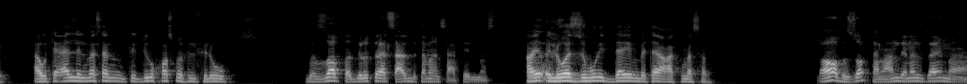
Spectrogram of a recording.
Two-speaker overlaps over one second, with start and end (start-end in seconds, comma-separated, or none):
none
